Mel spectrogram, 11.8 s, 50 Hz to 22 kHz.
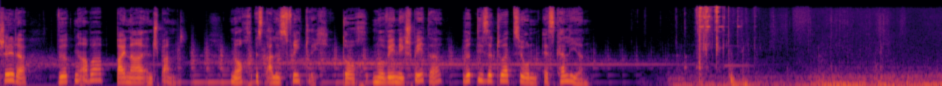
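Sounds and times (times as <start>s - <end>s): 
speech: 0.0s - 7.5s
police commander's car engine rumble driving toward a border crossing: 8.4s - 11.7s
jangling clicks: 8.5s - 9.5s.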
